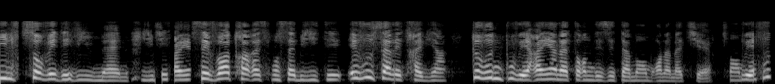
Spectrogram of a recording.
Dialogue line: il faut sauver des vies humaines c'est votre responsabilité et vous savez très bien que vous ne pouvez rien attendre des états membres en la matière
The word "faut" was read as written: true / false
false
